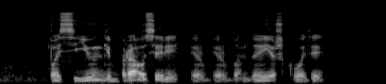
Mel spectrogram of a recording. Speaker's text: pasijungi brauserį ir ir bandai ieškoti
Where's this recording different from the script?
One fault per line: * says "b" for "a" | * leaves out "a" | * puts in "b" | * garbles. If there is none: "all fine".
all fine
